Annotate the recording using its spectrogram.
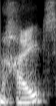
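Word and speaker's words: Haidt: and the author's Jonathan heights it's pronounced it's pronounced height but it's H AI D T looks the righteous mind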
